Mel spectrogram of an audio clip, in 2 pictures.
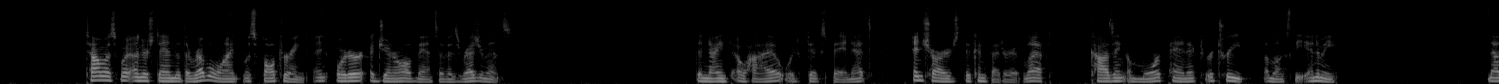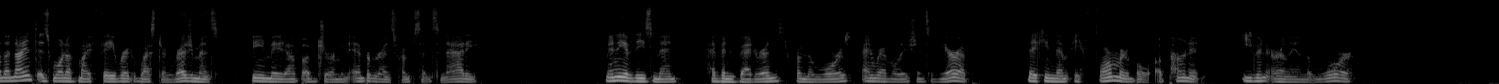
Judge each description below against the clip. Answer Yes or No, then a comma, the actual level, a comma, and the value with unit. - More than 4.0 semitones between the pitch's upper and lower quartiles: No, average, 3.4 semitones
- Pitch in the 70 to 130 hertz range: No, medium, 140 Hz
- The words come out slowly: No, average, 155 wpm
